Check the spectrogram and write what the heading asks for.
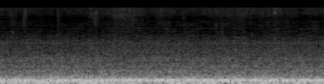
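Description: Steady low rumble of a car driving at road speed, engine and tyre noise heard from inside the cabin.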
